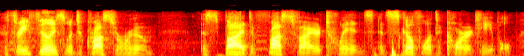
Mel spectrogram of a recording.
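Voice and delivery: ordinary delivery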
